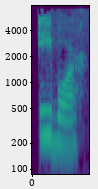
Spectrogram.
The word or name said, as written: Ebor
